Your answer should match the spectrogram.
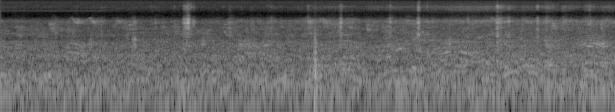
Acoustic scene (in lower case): park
